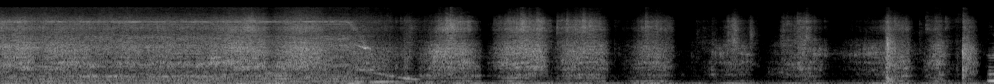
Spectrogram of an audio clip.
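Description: Dyson V11 cordless stick vacuum running on low with a scratchy fault, a steady whine for a few seconds followed by rough, rhythmic scraping pulses as it is pushed back and forth, close and alone.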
